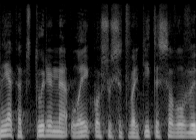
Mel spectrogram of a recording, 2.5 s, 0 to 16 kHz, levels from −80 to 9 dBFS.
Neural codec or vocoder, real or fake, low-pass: codec, 32 kHz, 1.9 kbps, SNAC; fake; 14.4 kHz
